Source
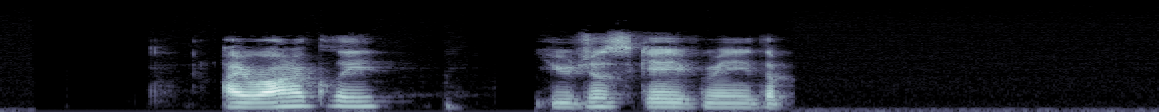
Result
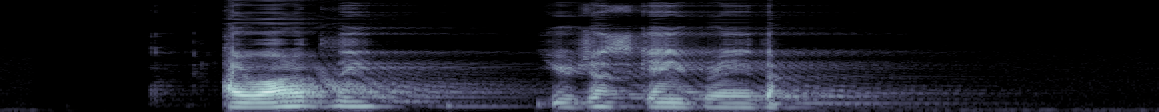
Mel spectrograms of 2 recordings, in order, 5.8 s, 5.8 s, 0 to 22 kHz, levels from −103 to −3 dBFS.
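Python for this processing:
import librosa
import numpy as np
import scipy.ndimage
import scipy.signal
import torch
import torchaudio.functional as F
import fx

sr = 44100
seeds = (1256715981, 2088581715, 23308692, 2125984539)

y = scipy.signal.sosfilt(scipy.signal.butter(2, 57.0, 'highpass', fs=sr, output='sos'), x)
y = fx.rev_spring(y, sr, rt60_s=1.7, pass_ms=(44, 58), chirp_ms=35, drr_db=12.5)
y = fx.env_flanger(y, sr, rest_ms=5.7, full_db=-16.0)
y = np.interp(np.arange(len(y)), np.arange(len(y))[::4], y[::4])
y = y * librosa.db_to_amplitude(-4.5)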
